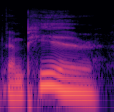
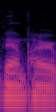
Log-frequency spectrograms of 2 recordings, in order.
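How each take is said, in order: First: It is said in a put-on vampire voice. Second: It is said in an ordinary speaking voice. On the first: The speaker calls it right. "I didn't do my vampire" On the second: The speaker calls it wrong. "We don't say vampire"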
